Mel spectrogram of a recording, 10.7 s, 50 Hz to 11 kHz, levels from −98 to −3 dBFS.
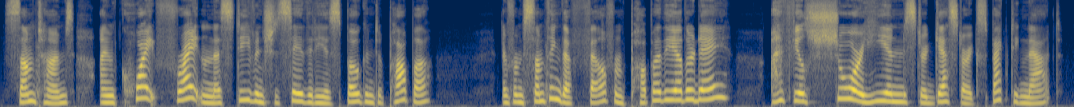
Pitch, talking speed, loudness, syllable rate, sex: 235 Hz, 195 wpm, -19 LUFS, 5.5 syllables/s, female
